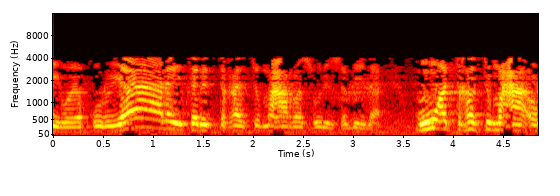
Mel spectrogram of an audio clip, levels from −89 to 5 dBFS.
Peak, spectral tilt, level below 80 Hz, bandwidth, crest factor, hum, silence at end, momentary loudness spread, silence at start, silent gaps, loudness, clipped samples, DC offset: -2 dBFS; -9.5 dB/octave; -52 dBFS; 4.3 kHz; 18 dB; none; 0 s; 15 LU; 0 s; none; -18 LUFS; under 0.1%; under 0.1%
